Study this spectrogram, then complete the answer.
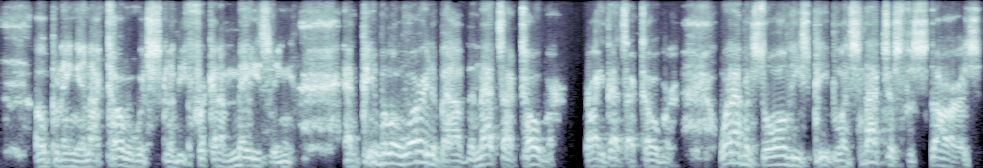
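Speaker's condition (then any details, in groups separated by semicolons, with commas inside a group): Throat cancer, vocal cords removed; no voice for about five years after vocal cord removal, now partial voice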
